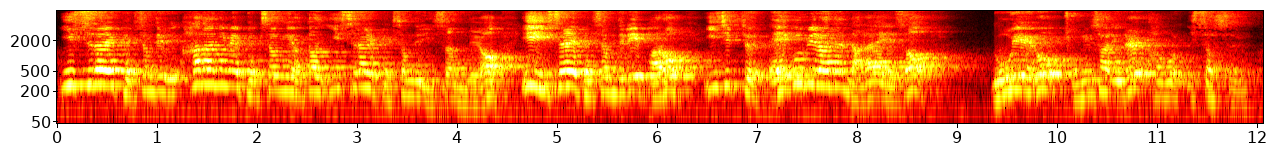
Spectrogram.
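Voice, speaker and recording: Man, children's sermon, high voice, storytelling, distant, big echoey hall. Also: moderate pace. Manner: storytelling to children with lively quoted pleas. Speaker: children's ministry preacher. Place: church hall.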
